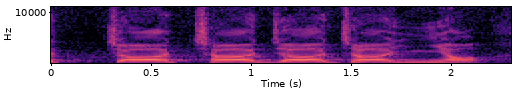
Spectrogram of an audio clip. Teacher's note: च वर्ग क्या होता है, तालव्य, देखो तालव्य मुंह का ऊपर हिस्सा होता है, देखो अब च छ ज झ ञ, जीभ सीधा ऊपर जा रही है।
